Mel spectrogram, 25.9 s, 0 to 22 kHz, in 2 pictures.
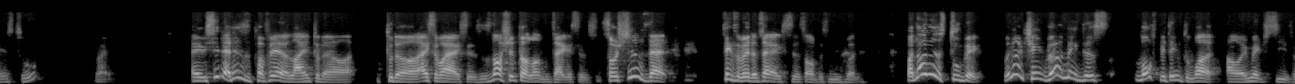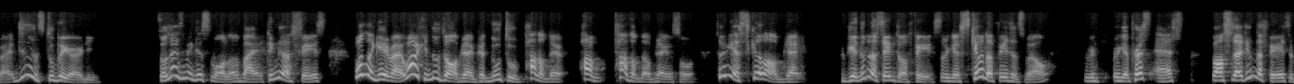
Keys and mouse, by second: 1.2-8.8 middle drag, 9.2 middle click, 11.4 click, 14.6 middle click, 23.2 middle click.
